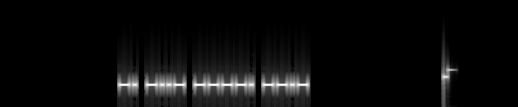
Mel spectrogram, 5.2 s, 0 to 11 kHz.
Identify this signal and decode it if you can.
Morse code, heard as a keyed tone, about 36 wpm, 700 Hz. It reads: NX9Q
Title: USA Call Signs - 4 Characters - 4x Character Spacing - 35wpm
